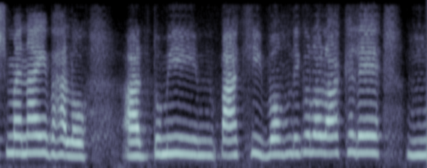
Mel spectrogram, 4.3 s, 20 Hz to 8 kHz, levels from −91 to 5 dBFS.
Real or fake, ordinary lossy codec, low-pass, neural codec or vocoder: fake; none; 7.2 kHz; codec, 16 kHz in and 24 kHz out, 0.4 kbps, LongCat-Audio-Codec, fine tuned four codebook decoder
